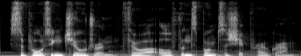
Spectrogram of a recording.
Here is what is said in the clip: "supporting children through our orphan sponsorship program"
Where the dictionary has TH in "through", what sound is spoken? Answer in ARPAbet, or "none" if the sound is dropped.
TH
